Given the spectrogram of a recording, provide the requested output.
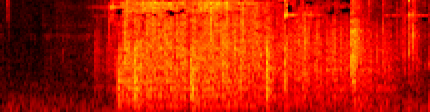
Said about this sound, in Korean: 야 동전이 엄청 쏟아지네요. 네. 이게 오늘 보물소리입니다.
